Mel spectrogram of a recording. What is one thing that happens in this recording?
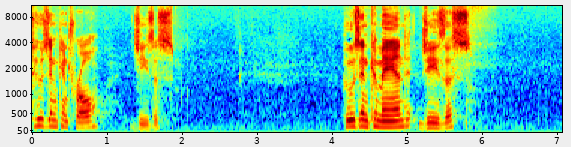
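A middle-aged man speaks slowly and earnestly into a microphone, his voice echoing slightly in a large room.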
